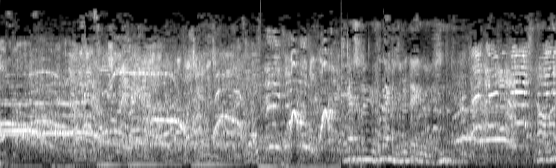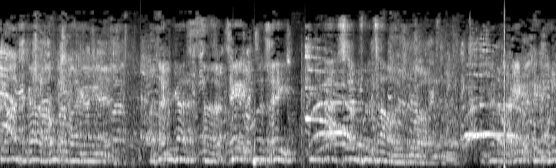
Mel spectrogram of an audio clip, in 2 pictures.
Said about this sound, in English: As you hear the crowd maybe in the background, the band seemed like it just took their stage.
